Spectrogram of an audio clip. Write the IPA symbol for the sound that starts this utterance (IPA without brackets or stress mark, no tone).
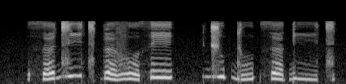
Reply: θ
